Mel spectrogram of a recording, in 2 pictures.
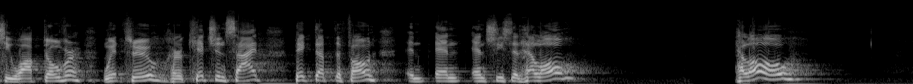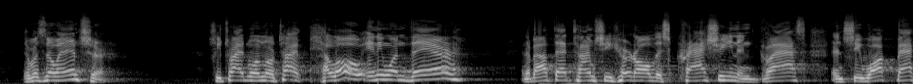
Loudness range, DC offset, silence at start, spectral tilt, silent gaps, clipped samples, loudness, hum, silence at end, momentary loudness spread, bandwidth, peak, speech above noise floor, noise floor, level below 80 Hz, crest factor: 4 LU; under 0.1%; 0 s; -5 dB/octave; 6.99-7.33 s; under 0.1%; -24 LUFS; none; 0 s; 8 LU; 12.5 kHz; -12 dBFS; 44 dB; -67 dBFS; -64 dBFS; 12 dB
